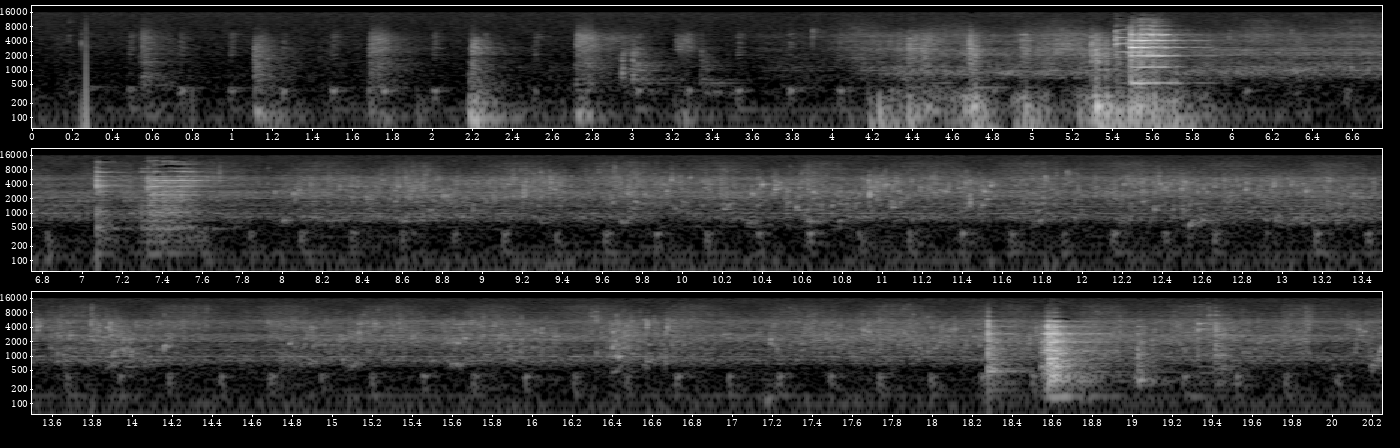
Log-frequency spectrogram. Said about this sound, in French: Henriette prend les deux bols et les cuillers et va les rincer à l'évier comme elle peut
